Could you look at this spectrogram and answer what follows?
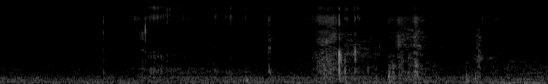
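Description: Faint handling noises as a power adapter and its cord are picked up and plugged into an extension cord: light plastic clicks and scrapes, with a slightly louder cluster about three and a half seconds in.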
